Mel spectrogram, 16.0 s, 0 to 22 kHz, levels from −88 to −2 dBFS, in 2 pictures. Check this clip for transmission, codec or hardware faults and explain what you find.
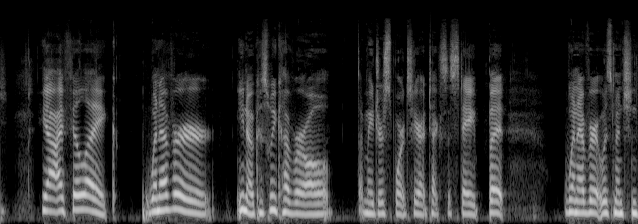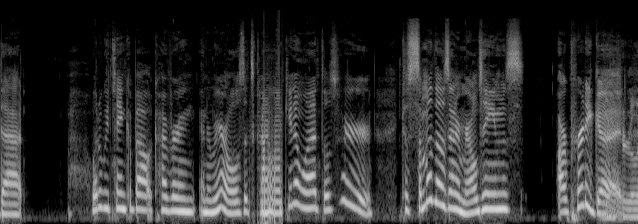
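One fault appears in the speech. From 11.07 to 11.49 s there is robotic sound from repeated short buffers: a metallic 200 Hz buzz, likely from most of each stretch being filled by repeating a 5 ms buffer. On a spectrogram it shows as rigid horizontal harmonics every 200 Hz, and the waveform repeats identical cycles.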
